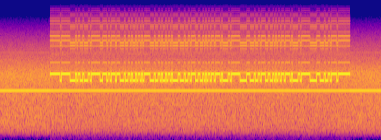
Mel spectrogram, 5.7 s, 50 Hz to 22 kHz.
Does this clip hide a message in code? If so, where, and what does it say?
Yes: RTTY (50 baud, 450 Hz shift) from 0.8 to 5.3 s, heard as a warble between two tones, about 2350 Hz centre, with a steady whistle near 1590 Hz. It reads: CQ DX DE UR3T UR3T K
